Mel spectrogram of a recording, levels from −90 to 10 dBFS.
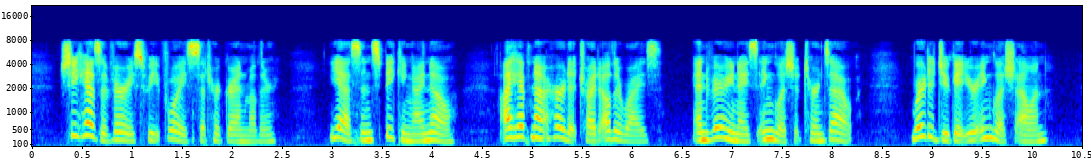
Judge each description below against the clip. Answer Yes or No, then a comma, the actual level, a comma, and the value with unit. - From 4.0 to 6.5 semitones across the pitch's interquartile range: Yes, average, 5.2 semitones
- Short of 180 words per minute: No, average, 200 wpm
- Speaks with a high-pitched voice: Yes, high, 215 Hz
